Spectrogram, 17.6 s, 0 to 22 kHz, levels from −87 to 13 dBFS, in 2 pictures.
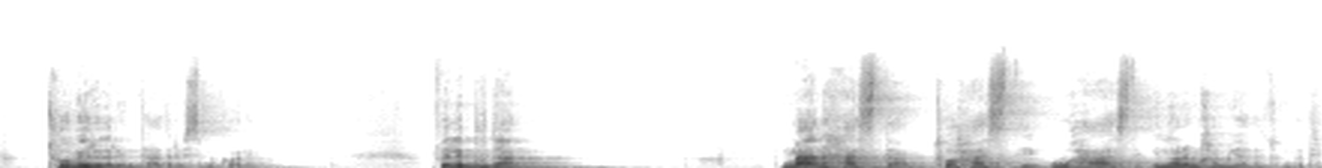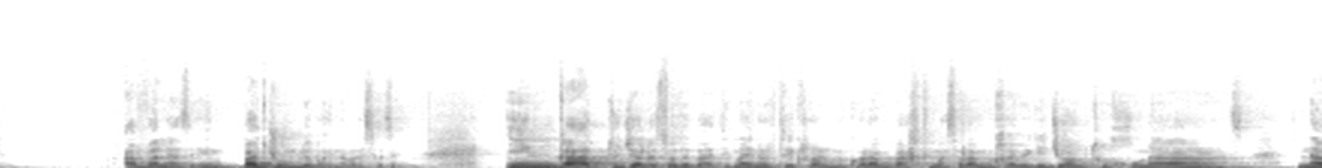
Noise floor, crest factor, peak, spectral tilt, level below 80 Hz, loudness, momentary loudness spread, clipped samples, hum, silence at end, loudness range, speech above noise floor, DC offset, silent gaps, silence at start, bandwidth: -81 dBFS; 24 dB; -6 dBFS; -8 dB/octave; -58 dBFS; -29 LUFS; 20 LU; under 0.1%; none; 0 s; 6 LU; 53 dB; under 0.1%; none; 0.3 s; 14 kHz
